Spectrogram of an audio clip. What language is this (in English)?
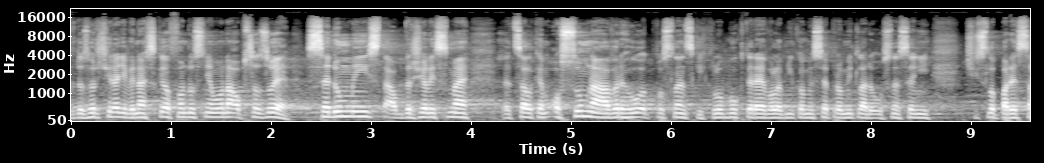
Czech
